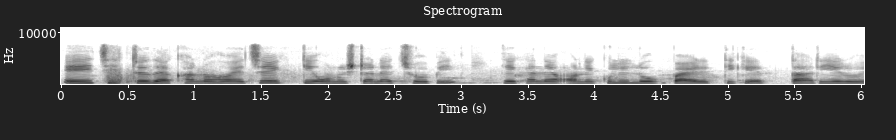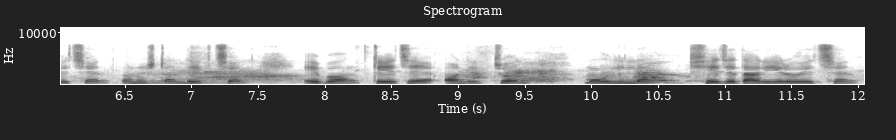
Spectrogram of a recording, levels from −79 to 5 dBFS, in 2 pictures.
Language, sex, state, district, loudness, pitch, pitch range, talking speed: Bengali, female, West Bengal, Malda, -24 LUFS, 305 Hz, 280-325 Hz, 125 wpm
